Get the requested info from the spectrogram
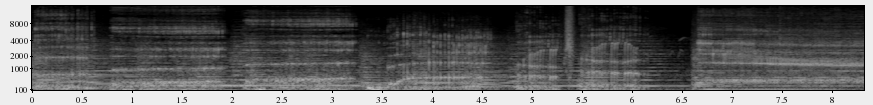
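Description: A cartoon character's comic burp-like grunts and vocal noises over background music.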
